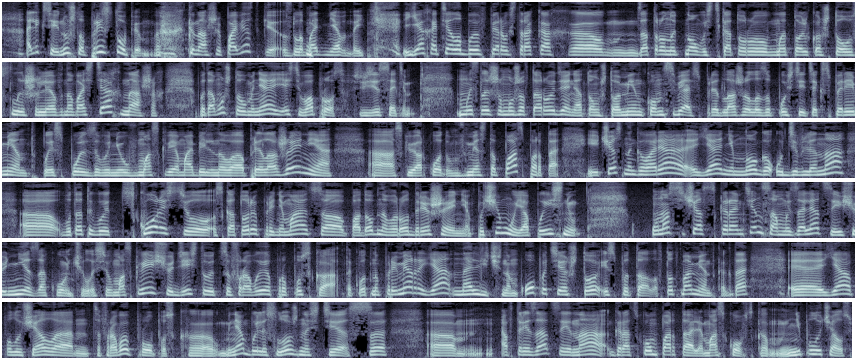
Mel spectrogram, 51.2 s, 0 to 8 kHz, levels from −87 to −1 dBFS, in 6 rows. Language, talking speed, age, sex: Russian, 140 wpm, 20-39, female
